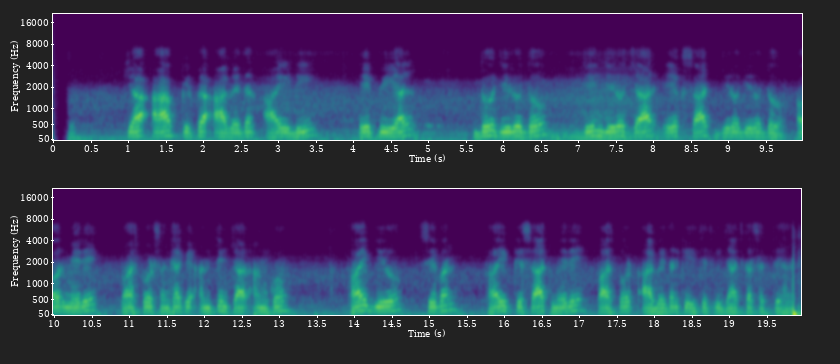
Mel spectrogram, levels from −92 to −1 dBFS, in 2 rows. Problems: none marked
